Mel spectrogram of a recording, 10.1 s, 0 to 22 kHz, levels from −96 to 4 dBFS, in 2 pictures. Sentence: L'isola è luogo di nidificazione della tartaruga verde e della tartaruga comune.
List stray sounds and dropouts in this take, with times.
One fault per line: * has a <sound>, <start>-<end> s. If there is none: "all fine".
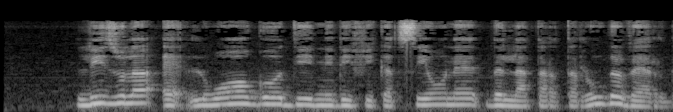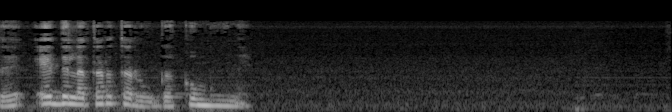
all fine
